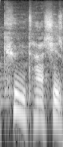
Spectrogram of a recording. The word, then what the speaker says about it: Countach: Only 2,049 Countaches were actually made over 2 decades. And you'll notice I pronounce it correctly, Countach, not the way Jason says it.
